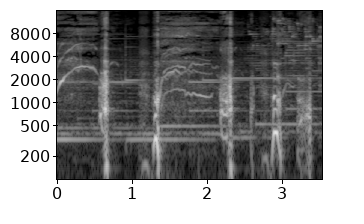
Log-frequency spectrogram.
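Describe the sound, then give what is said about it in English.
Tiny bells jingle and shimmer in a bright, sustained tinkle, broken by four soft jangling bursts spaced roughly evenly, with ringing high tones gliding up and down between them. No one speaks. “Where did those tiny bells...”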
